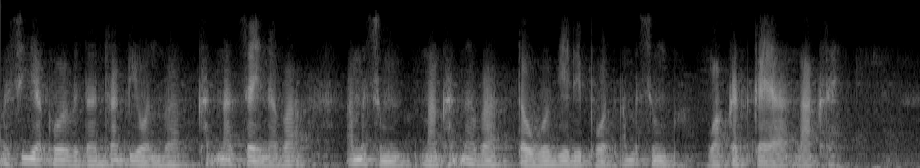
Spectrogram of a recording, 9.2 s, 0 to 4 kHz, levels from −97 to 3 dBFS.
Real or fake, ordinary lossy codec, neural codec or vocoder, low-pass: fake; none; codec, 16 kHz in and 24 kHz out, 1 kbps, XY-Tokenizer; 3.6 kHz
